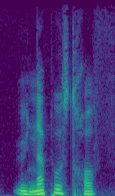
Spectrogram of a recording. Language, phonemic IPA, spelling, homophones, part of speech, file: French, /a.pɔs.tʁɔf/, apostrophe, apostrophent / apostrophes, noun / verb, Fr-apostrophe.ogg
- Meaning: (noun) 1. apostrophe 2. A vocative expression; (verb) inflection of apostropher: 1. first/third-person singular present indicative/subjunctive 2. second-person singular imperative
